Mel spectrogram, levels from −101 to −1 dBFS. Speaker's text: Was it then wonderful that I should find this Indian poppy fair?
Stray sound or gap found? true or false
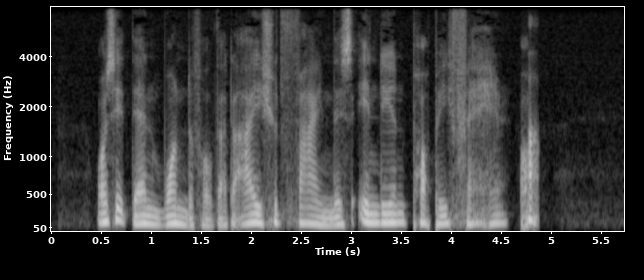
true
